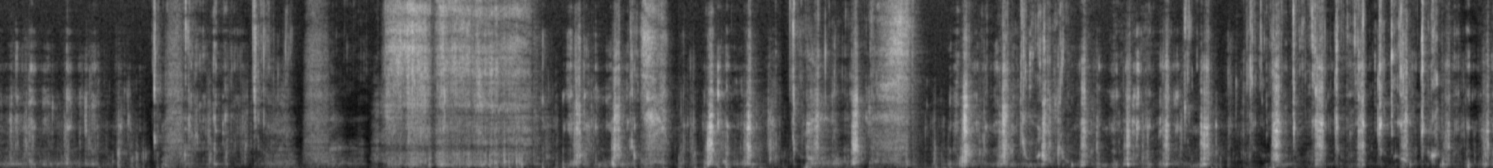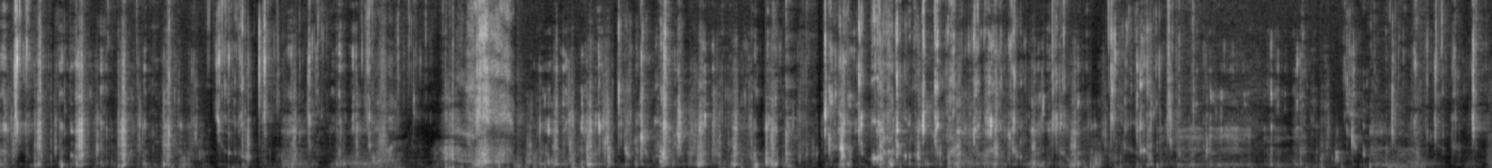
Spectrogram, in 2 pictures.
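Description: Close-miked chewing of a mouthful of spicy braised pork galbi-jjim, a dense, irregular run of wet chews. There are two brief louder, noisier stretches, about four seconds in and about twenty seconds in.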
